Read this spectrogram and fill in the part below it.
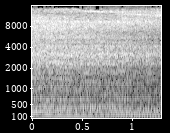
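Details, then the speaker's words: Cheap manual Ford Mustang V8, first start after repeated no-crank attempts: revs up and settles into uneven lumpy beat with ragged edge; running rough, cause not yet found. "give her it's alive sounds like ass but it"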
